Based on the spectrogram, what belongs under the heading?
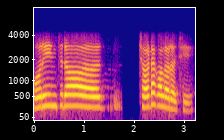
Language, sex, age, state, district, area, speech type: Odia, female, 30-45, Odisha, Kalahandi, rural, conversation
